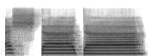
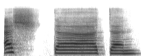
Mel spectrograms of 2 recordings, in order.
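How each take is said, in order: First: The word ends with an a vowel. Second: The word ends with an n sound. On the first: The reader stops on the word. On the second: The reader continues past the word.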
